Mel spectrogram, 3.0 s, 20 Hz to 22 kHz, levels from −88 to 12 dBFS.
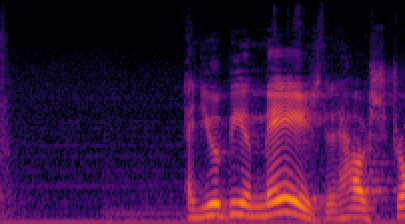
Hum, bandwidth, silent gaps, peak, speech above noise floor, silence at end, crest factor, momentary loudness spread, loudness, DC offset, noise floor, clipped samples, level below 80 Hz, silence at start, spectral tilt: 60 Hz at -50 dBFS; 14 kHz; none; -8 dBFS; 28 dB; 0 s; 18 dB; 9 LU; -22 LUFS; under 0.1%; -49 dBFS; under 0.1%; -50 dBFS; 0 s; -5.5 dB/octave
